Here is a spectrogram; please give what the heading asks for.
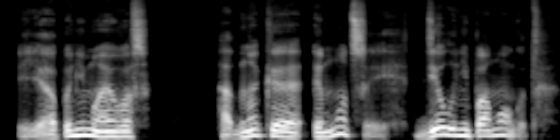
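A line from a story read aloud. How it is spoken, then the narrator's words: Calm. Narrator (Russian): спокойно проговорил Фан Му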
